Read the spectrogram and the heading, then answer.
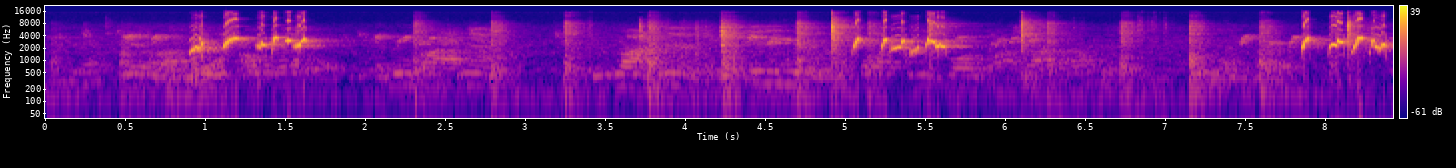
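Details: Red-whiskered bulbul morning singing to stimulate newly caught birds: dense, busy bursts of chattering and warbled whistles coming in clusters, with little pause between them.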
